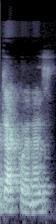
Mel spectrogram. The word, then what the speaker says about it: Declan: Declan. Declan. At least, yeah, Declan is how I envision it's pronounced.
